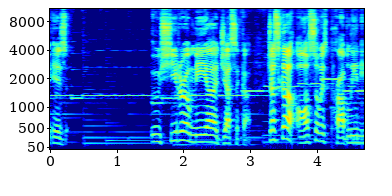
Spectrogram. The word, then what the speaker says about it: Jessica: You see, Jessica is pronounced Jessica.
